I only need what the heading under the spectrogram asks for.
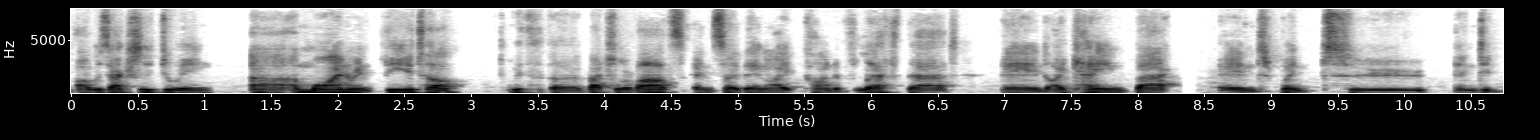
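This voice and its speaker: Brief: male English teacher, warm dark tone, relaxed and conversational. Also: medium pitch, low-quality recording. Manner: relaxed, thinking aloud with fillers. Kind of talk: casual podcast conversation.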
